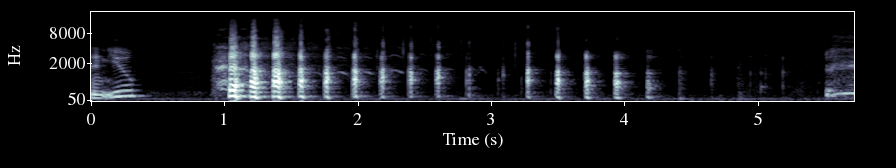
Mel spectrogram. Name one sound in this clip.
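A young man laughs loudly in bursts.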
